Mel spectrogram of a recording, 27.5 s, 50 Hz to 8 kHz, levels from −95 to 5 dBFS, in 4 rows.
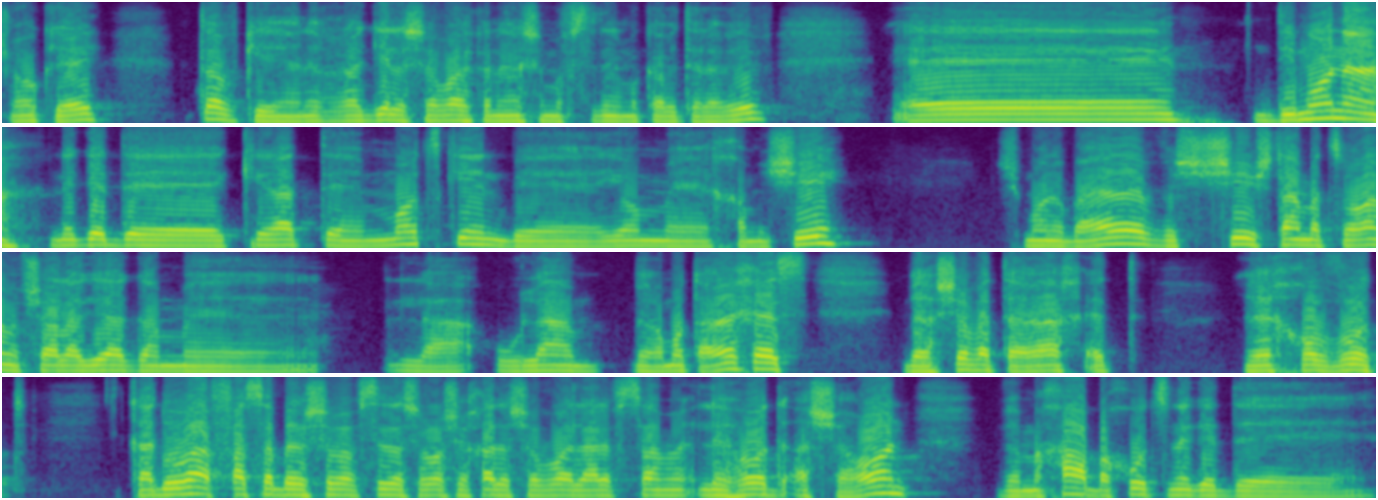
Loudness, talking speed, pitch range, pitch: -9 LUFS, 105 wpm, 120-140 Hz, 125 Hz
